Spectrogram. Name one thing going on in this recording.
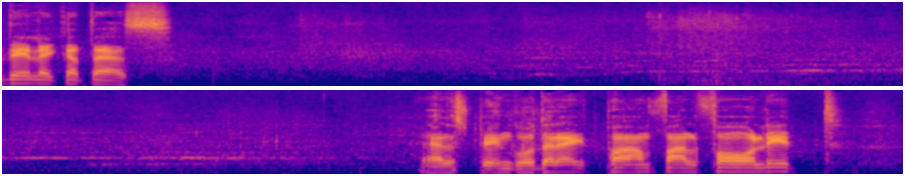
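Skates scrape on ice in a large echoing arena.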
